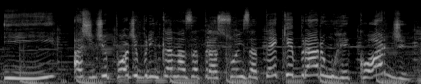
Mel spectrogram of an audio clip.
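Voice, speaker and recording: A woman's voice: very high-pitched, measured pace. A woman voicing a cheeky, competitive young motorbike in a Brazilian children's cartoon dub. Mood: excited. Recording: music behind the voice.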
